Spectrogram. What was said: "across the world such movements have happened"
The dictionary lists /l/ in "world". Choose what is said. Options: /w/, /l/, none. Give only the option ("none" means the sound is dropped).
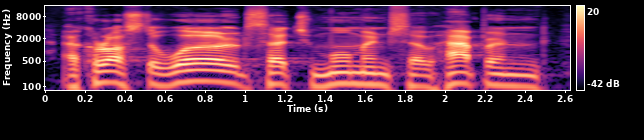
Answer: /l/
